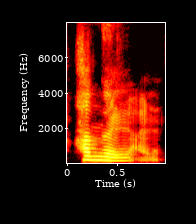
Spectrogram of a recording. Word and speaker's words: 한글날: I just want to say, so you're not reading incorrectly. That's that's how it's said. 한글날. It just right. goes right into it.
